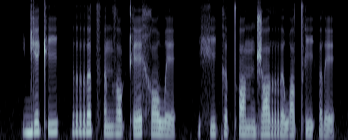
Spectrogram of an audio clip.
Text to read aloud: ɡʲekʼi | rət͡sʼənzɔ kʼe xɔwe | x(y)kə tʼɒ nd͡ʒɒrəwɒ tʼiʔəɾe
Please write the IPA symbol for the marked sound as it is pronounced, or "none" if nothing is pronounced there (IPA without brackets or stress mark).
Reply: i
